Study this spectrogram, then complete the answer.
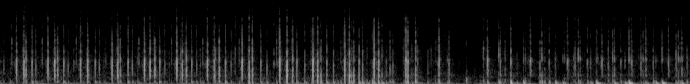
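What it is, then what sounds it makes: Plastic cup. A small, empty, hollow white plastic cup is turned in the hands while fingertips tap and scratch its base and sides. Rapid, dry taps and crinkly scratching come in quick, uneven bursts, with a hollow low-mid body around 420 Hz and little bright edge. Each tap stops short with no ring.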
